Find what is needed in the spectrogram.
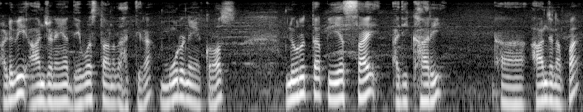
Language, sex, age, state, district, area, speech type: Kannada, male, 30-45, Karnataka, Koppal, rural, spontaneous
